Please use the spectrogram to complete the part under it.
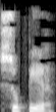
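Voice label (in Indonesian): "supir", Indonesian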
